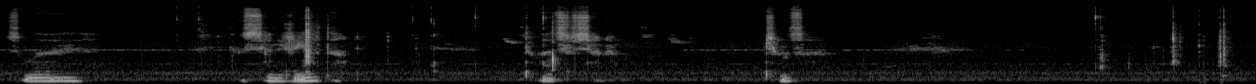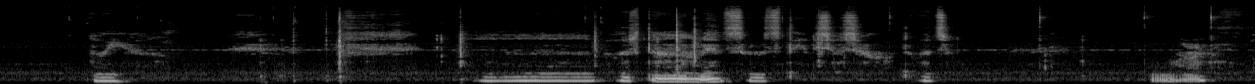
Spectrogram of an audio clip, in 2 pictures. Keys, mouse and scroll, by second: 0.2 right click, 2.1 s, 5.9 g, 7.6 middle click, 8.8 middle click, 14.2 scroll up 1, 14.9 g, 16.8 click, 18.2 alt+click, 19.9 s, 22.2 g, 23.9 scroll down 2, 24.3 middle click.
